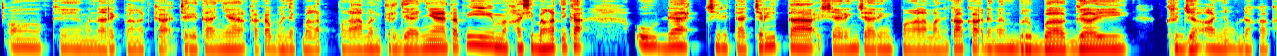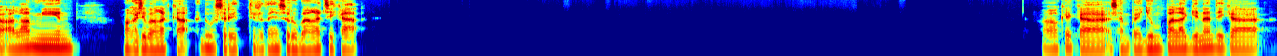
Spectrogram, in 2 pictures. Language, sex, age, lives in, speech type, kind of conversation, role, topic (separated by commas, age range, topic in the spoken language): Indonesian, male, 25-29, Indonesia, conversation, podcast, host, Apa tantangan terbesar saat bekerja bersama orang lain?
